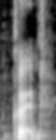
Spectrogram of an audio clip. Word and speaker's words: could: We have O and U. So afterwards, you don't need to worry about this L. It's silent. So we say would, should, could.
